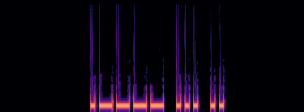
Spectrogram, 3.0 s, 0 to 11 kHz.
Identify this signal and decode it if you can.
Morse code, heard as a keyed tone, about 28 wpm, 700 Hz. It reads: 1SI
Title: Three Challenging Letter-Number Combinations 28wpm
